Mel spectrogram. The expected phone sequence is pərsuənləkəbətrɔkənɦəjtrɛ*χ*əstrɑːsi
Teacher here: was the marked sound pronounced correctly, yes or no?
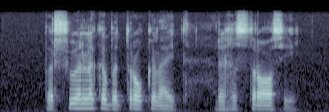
yes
